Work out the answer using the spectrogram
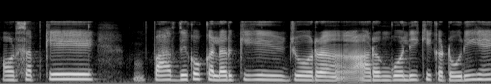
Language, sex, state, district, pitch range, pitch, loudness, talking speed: Hindi, female, Bihar, Patna, 200-230 Hz, 210 Hz, -15 LUFS, 170 wpm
